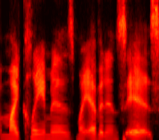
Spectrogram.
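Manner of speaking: ordinary talk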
